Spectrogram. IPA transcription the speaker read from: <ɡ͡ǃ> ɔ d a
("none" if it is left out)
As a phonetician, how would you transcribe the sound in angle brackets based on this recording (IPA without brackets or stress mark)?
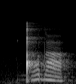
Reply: ɡ͡ǃ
